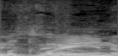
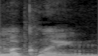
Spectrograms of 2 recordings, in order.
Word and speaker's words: McClain: Oh man, McLean or Elijah McClain.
